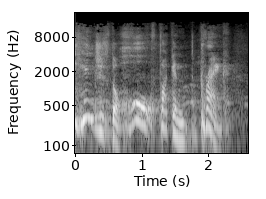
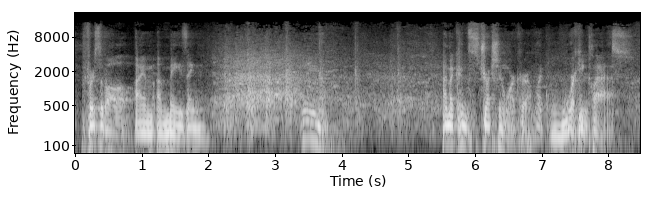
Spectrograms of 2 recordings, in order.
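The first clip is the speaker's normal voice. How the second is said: low, self-impressed tough-guy voice; mock Matt Damon; 12 semitones lower than usual. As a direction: play a smug working-class writer praising himself, deep. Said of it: "he basically sat down and he's like".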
